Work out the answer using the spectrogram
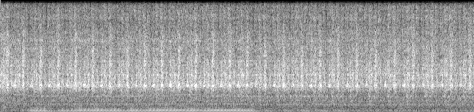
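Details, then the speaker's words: Morris Minor petrol engine before ignition repair, running on three cylinders: lumpy, uneven idle with a regular stumble in the beat, one cylinder dead; ignition problems causing the misfire. "what the hell has happened to my engine well there's quite a few issues actually with the engine that I need to get sorted"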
